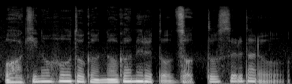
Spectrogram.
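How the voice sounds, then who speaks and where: A man playing a young delinquent in a voice drama, listless and blunt, with rough slangy talk and a caring streak. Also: medium pitch, animated, normal speed, dark tone. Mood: weary, teasing menace. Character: gruff, languid young male delinquent, secretly caring. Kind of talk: Japanese voice drama for female listeners.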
